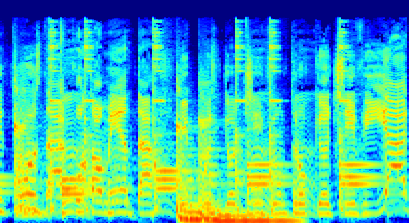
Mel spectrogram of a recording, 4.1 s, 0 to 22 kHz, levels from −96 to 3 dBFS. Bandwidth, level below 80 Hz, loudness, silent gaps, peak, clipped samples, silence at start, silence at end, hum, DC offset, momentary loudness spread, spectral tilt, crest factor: 16 kHz; -24 dBFS; -20 LUFS; none; -8 dBFS; under 0.1%; 0 s; 0 s; none; under 0.1%; 4 LU; -3.5 dB/octave; 12 dB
